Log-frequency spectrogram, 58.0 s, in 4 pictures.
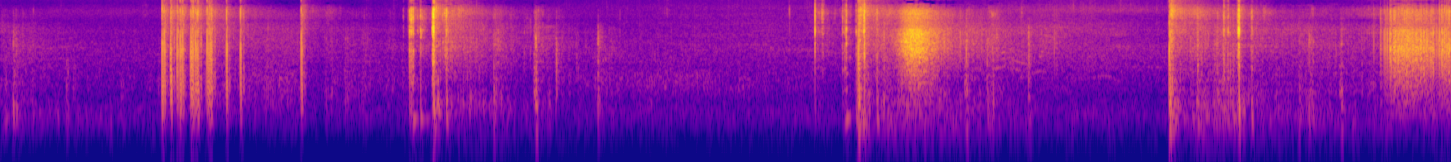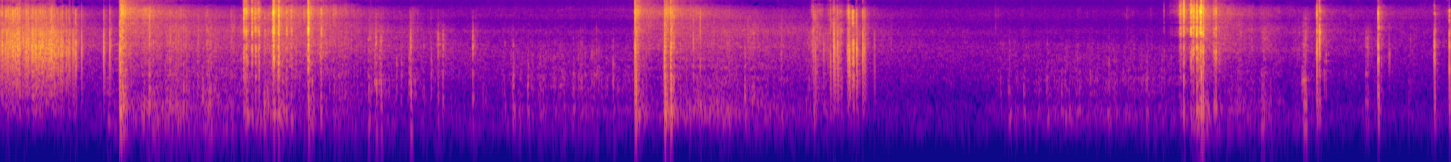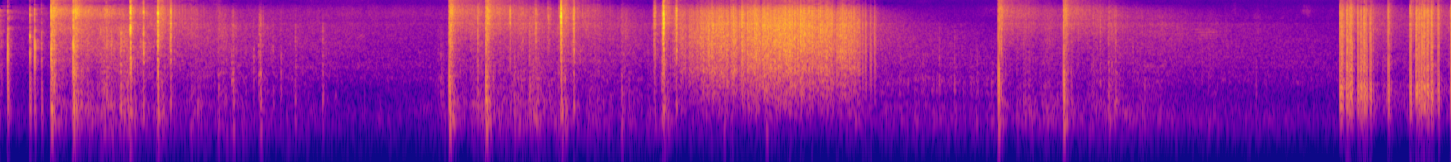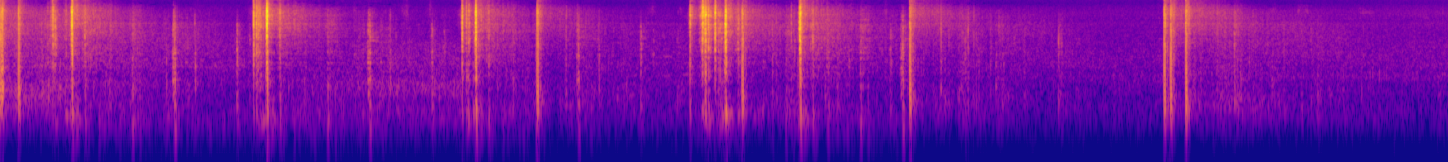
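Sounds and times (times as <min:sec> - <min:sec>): firework hiss: 0:00.0 - 0:41.4
fireworks shells bursting: 0:07.8 - 0:10.9, 0:24.6 - 0:32.6.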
